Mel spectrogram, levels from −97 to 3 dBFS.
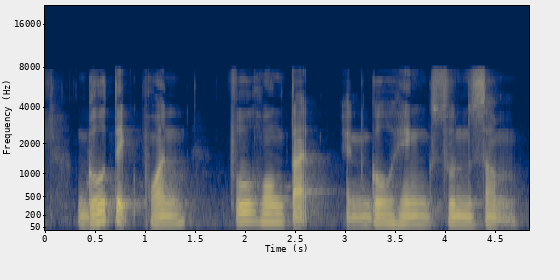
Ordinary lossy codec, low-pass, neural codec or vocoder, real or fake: none; none; none; real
